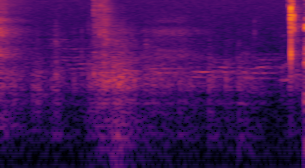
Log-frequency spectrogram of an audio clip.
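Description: Faint, muffled clatter of a child's marble run on the floor above: marbles rolling and knocking, with a brief louder rattle a little under a second in.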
